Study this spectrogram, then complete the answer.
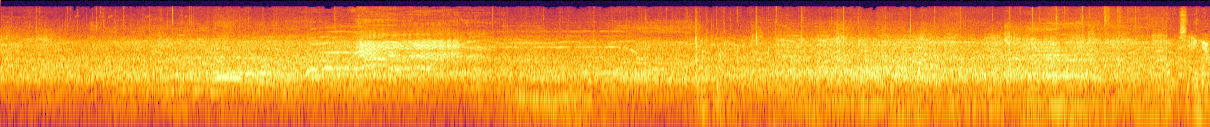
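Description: Fans chant in unison across the stands.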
